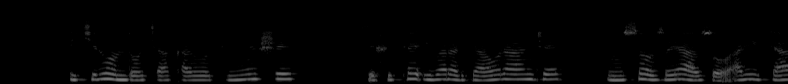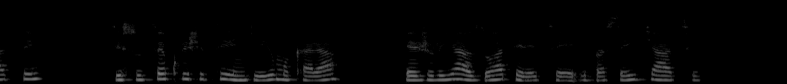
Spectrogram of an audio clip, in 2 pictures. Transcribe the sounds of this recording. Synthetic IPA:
iciɾuːndocaːkaɾotiɲiːnʃi | z̥ifite̞ʔiβaɾaɾɟaːwoɾaːɲʒe̞ | imiso̞zo̞jaːzo̞̰a̰ɾiicaːt͡si | z̥isut͡se̞kuɾiʃitiːɲɟijumukʰaɾa | he̞ːʒuɾujaːzohate̞ɾe̞t͡se̞ibasejicaːt͡si

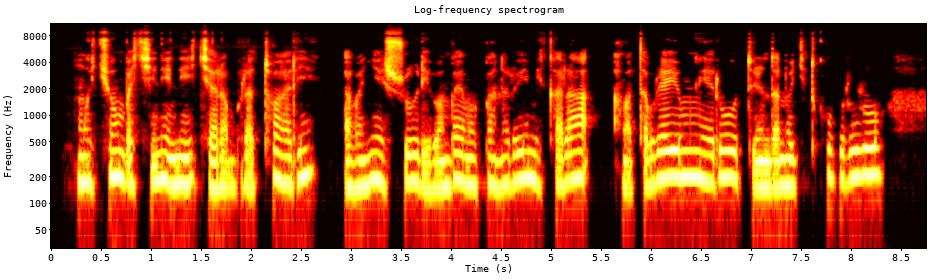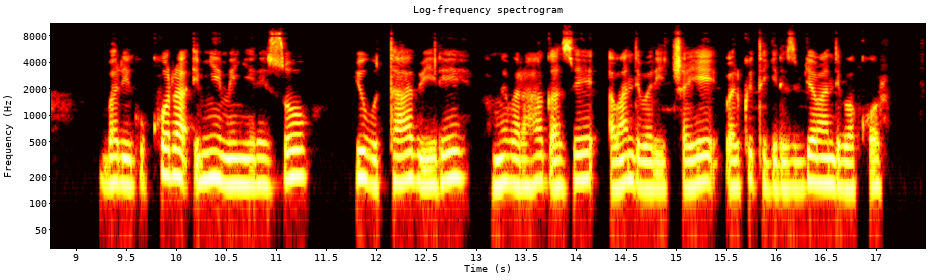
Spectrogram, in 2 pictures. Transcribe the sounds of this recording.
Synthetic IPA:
mucuːmbacininicaɾa̰boɾa̰twaːɾi | aβaɲe̞ːʃuːɾḭβaːmbajeamapan̥haɾo̞jimikʰaɾaː | ma̰taβuɾijajuːmŋe̞ːɾutuɾiːndanhoɟitkuβuɾuɾu | βaɾiɡukʰo̞ɾaʔimɲeːme̞ɲe̞ɾe̞zo̞ | juβutaβiːɾe̞βamŋe̞βaɾaɦaɡaze̞aβaːndiβaɾḭːt͡ʃaje̞βa̰ɾikwiːte̞ɟe̞ɾe̞zibɟaːβaːndiβakʰo̞ɾḁ

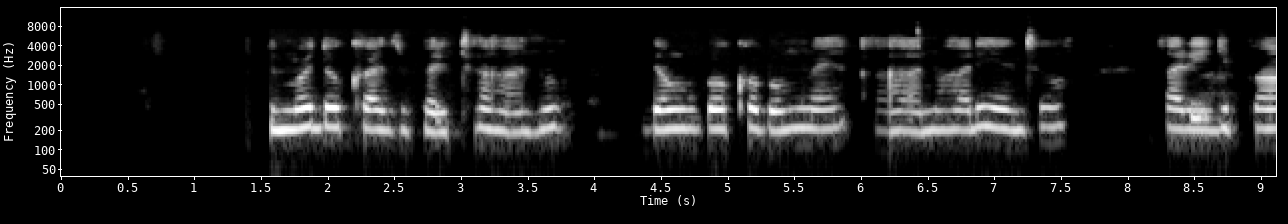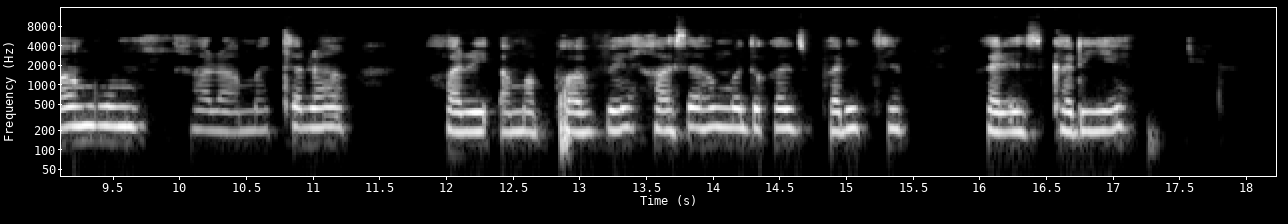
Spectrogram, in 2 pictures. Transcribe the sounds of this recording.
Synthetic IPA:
imo̞do̞kʰazipaɾit͡seahaːn̥hu | bzo̞mubɡo̞kʰoβumŋe̞ahaːn̥huhaɾiːnzu | haɾiɟipaːŋɡuhaɾamatʰaɾa | haɾiʔamapʰave̞haːsaɦoimo̞do̞kazipʰaɾit͡se | haɾesi̥kaɾije

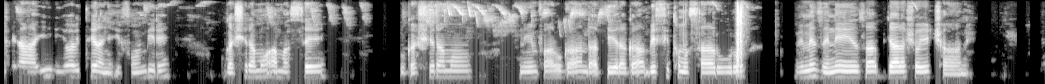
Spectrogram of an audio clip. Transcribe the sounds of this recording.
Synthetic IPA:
iɾajijowaβitʰe̞ɾaɲe̞ʔifuːmbiɾe̞ | uɡaʃiɾamo̞amase | uɡaʃiɾamo̞ | niːɱva̰ɾuɡaːnda̰bjeːɾaɡaβifitʰumusaɾuɾo̞ | βime̞ze̞ne̞ːzabɟaːɾaʃoje̞t͡ʃaːne̞

